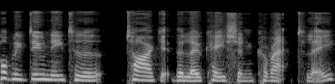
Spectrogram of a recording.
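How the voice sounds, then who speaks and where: In a Bristol accent, a woman talks at a fairly slow pace, the sound dry and close with no echo against a quiet background. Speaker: online marketing trainer. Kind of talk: webinar tutorial. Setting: webinar with screen share.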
